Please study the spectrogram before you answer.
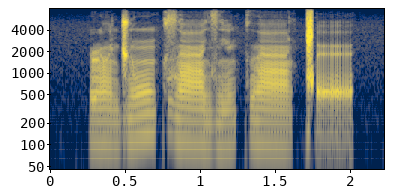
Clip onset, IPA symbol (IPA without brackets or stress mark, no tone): ɭ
